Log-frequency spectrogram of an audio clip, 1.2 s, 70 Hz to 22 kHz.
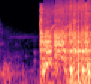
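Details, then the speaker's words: Skoda Fabia 1.4 diesel at startup: quiet, then the engine catches with a few uneven knocks in the first moments. Suspected engine mount, but it was a loose airbox knocking against the ECU, fixed, knock gone. "Just the airbox sitting there. Just the airbox sitting in the ECU. Oh, that's a nice result. That's a nice result. No engine mounts at all. Just that is way too loose. So we fixed that and we got rid of the knock."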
